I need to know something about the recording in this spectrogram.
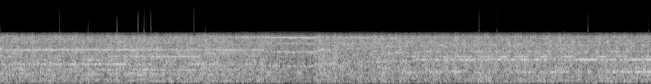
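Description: Wind band playing long held chords, so loud on the recording that the music comes through as a harsh, distorted wash with the sustained notes standing out in it.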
